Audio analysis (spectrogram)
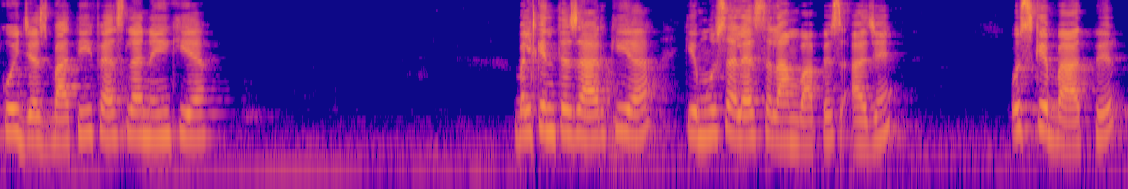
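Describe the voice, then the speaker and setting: A woman's voice: mid-range voice, fairly bright tone. A woman with a Pakistani Urdu accent giving a Quran commentary lesson, explaining patiently with everyday examples and dropping English words into her talk. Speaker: Quran teacher.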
